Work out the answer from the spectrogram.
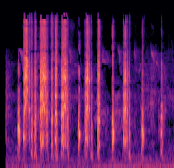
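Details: Chukar partridge calling: a run of loud, harsh, clucking notes about every quarter second, some gaps between them, with a low steady hum underneath.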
